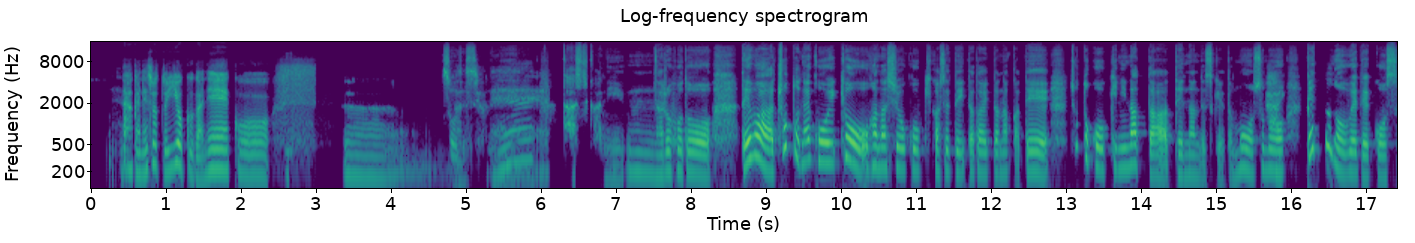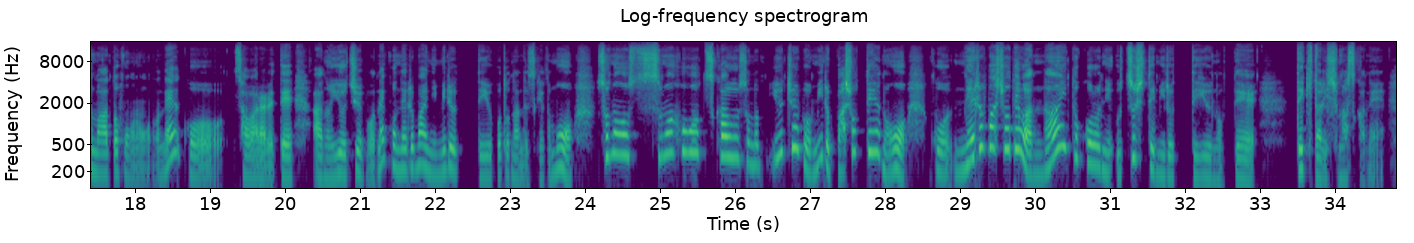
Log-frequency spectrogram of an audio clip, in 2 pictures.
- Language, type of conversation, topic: Japanese, advice, 就寝前にスマホが手放せなくて眠れないのですが、どうすればやめられますか？
- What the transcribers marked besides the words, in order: other background noise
